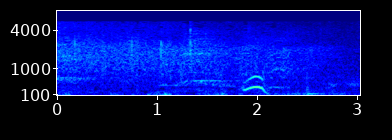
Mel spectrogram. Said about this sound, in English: So let's give a big round of applause for my brother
